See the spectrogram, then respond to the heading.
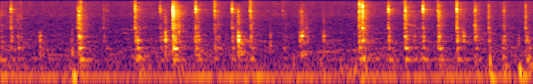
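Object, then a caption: Plastic case tapped with fingernails. Long green-grey painted nails tap about nineteen times on the domed top and front of a closed, hollow, glossy purple plastic tattoo kit case. The taps are quiet, sharp and clicky, each dying away almost at once in an irregular, keyboard-like patter.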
